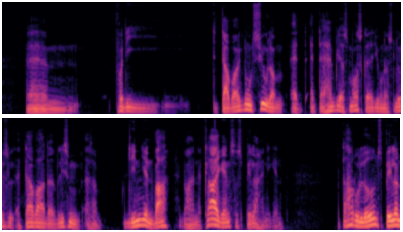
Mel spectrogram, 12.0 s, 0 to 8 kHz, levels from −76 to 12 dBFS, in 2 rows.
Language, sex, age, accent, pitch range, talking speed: Danish, male, 50-69, native, 85-110 Hz, 205 wpm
